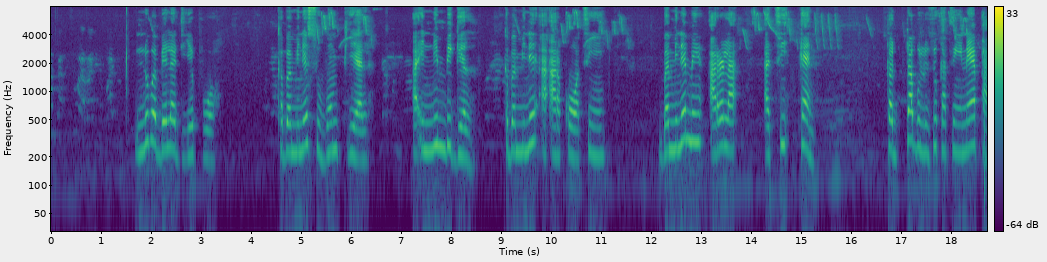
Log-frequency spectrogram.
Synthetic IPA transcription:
nʊ˦ba˨be˦la˦dɪ˨e˦pʰʊ˨ɔ˦ | ka˨ba˨mi˨ne˦su˨bʊ˦mpɪ˨ɛ˨l | a˨ʔɪ˨nː˦ĩ˦mbɪ˦ɡe˨l | ka˨ba˨mi˨ne˦ʔa̰˨ʔa˨ɾɪ˨kɔː˨tʰɪː˦ | ba˨mi˨ne˦mɪ˦ŋa˨ɾɪ˦la˦a˨tʰi˦pʰɛ˦˨n | ka˨ta˦bʊ˨lzu˦ka˨tɪː˨nɛː˦pa˨

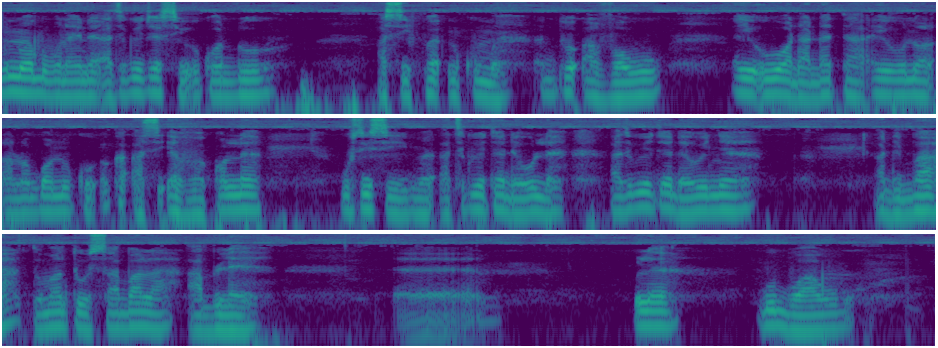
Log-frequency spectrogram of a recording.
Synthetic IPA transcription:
no˦nũ˦a˨bo˨bɔ˨na˨ĩ˨ɖɛ˨ʔa˨ti˦ku˦t͡ʃɛ˦si˨wo˦kɔ˦ɖo˦ | a˨si˨ɸɛ˦ŋ̩˦ku˦mɛ˨ɛ˦d̪o˦ʔa˨vɔ˨wu˦ | e˦jɛ˦ʔo˦wwɔ˨ɖa˨ɖɛ˦t̪a˦ʔḛ˦je˦wo˦nɔ̃˦˨ʔa˨lɔ̃˨ɡ͡bɔ˦nũ˦ko˦ʔo˦ka˦ʔa˨si˨ʔɛ˨vɛ˨kɔ˦lɛ˦ | wu˦si˦si˨mɛ̃˨ʔa˨ti˦ku˦e˦t͡ʃɛ˦ɖɛ˨wo˦lɛ˨a˨ti˦ku˦e˦t͡ʃɛ˦ɖɛ˨wo˦ɲɛ̃˦ | a˨ɖi˨ba˦t̪o˨mã˦t̪o˦˨sa˦ba˦la˦a˨blɛ˨ | lɛ˦ | bo˦bɔ˨a˨wo˦

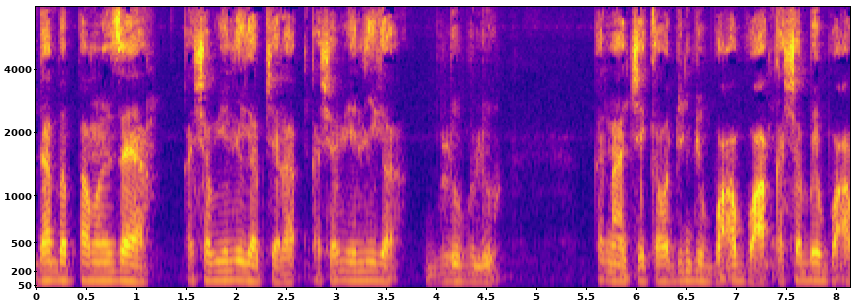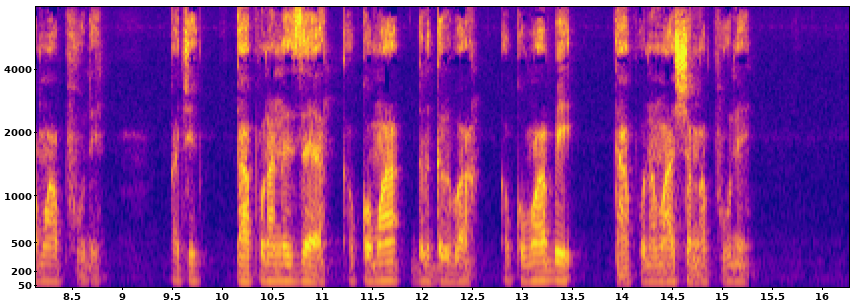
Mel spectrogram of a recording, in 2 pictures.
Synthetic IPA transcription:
da˦bɛ˦pa˦mɨ˦nza˦ja˨ | ka˨ʃɛ˦bjɛ˦liː˦ɡa˨pi˨ɛ˨la˦ka˨ʃɛ˦bjɛ˦liː˦ɡa˨ | bu˨lu˦bu˨lu˦ | ka˦naː˨n˨t͡ʃe˦ka˨ba˨bi˦n˦bi˦ba̰˨ʔa̰˦ba̰˨ʔa̰˨ka˨ʃɛ˦bːɛ˦ba̰˨ʔa̰˨maː˦pʰuː˦nɨ̰˨ | ka˨t͡ʃɛ˦ | ta˨pʊ˦na˦nɨ˦za˦ja˨ka˨ko˨ma˦ɡɨ˨lɨ˨ɡɨ˨lɨ˨ba˦ | ka˨ko˨ma˦be˦ | ta˨pʊ˦na˦maː˦ʃa˦ŋa˨pʰṵː˦nɨ˨

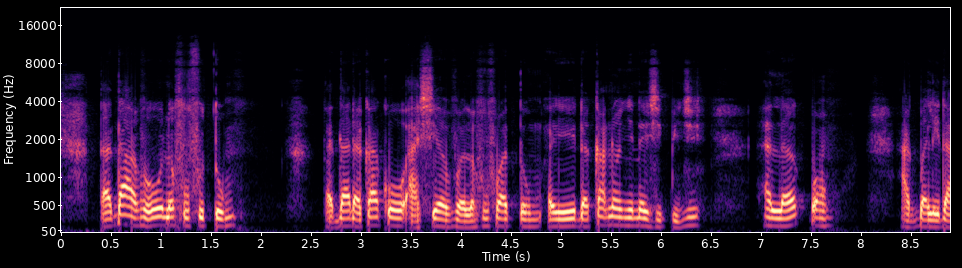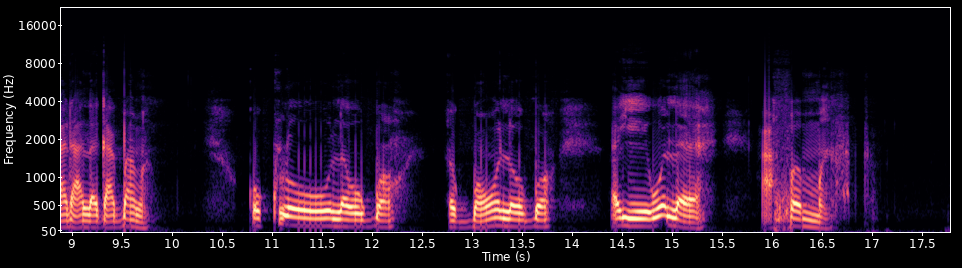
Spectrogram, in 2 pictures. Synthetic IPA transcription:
t̪a˨d̪a˦˨və˨wo˦lə˨fu˦fu˦t̪o˦m | t̪a˨d̪a˦ɖə˨ka˦ko˦a̰˨ʃi˦ə˨və˨lə˨fu˦fu˦a˦˨t̪o˦mə˦jɛ˦ɖə˨ka˦nɔ̃˦ɲĩ˦nə˦zi˨k͡pi˨d͡ʑi˦ | ə˦lə˨˦k͡pɔ˦ | a̰˨ɡ͡bə˨li˨ɖa˨ɖa˨lə˨ɡa˨ɡ͡ba˦mə̰˨ | ko˦klo˦o˦lə˨wo˨ɡ͡bɔ˦ | ə˨ɡ͡bɔ̃˨wo˦lə˨wo˦ɡ͡bɔ˦ | ə˦je˦wo˦lə˨ | a̰˨ɸə˦mə̰̃˨

